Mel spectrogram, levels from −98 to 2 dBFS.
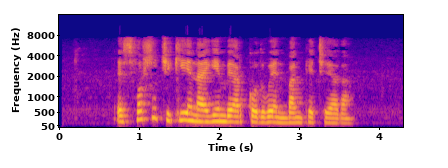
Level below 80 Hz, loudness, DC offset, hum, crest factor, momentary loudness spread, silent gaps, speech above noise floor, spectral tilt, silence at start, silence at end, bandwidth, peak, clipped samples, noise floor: -60 dBFS; -14 LUFS; under 0.1%; none; 14 dB; 7 LU; none; 41 dB; -5 dB/octave; 0.7 s; 0.6 s; 7.8 kHz; 0 dBFS; under 0.1%; -54 dBFS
